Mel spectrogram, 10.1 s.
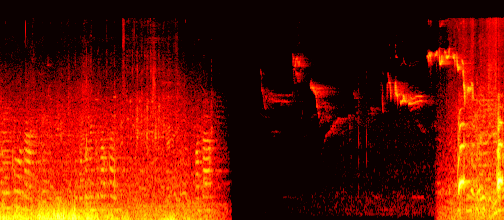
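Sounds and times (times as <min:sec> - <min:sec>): crowd chatter: 0:08.8 - 0:10.0.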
